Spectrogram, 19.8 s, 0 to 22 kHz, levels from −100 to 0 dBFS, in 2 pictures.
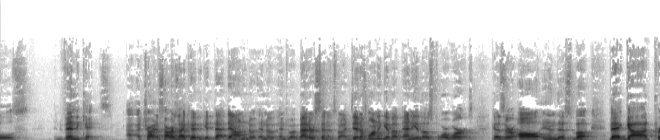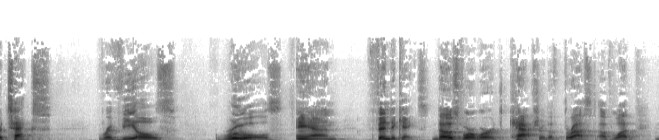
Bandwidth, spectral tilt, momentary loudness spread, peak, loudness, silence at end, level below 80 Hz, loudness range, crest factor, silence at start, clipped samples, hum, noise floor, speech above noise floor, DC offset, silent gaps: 16 kHz; -5 dB/octave; 17 LU; 0 dBFS; -18 LUFS; 0 s; -60 dBFS; 4 LU; 18 dB; 0 s; under 0.1%; none; -62 dBFS; 44 dB; under 0.1%; none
